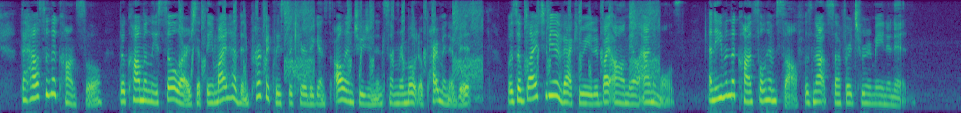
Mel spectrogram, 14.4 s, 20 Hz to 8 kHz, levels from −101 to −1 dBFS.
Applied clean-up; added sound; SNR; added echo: none; Scratching (performance technique); 16 dB; none.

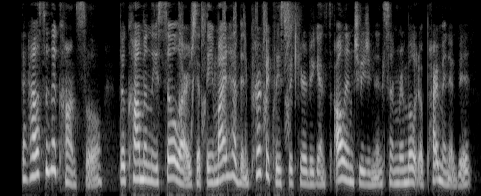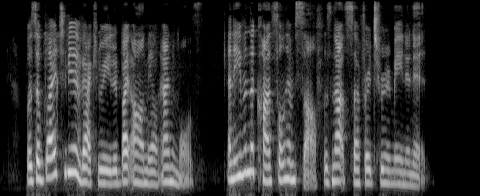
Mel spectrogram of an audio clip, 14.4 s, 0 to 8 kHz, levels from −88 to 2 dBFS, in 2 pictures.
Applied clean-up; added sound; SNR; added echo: neural mask model DeepFilterNet 3.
